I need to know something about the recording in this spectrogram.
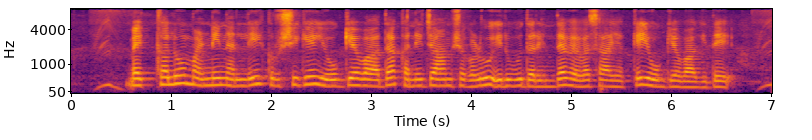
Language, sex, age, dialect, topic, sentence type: Kannada, female, 25-30, Mysore Kannada, agriculture, statement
